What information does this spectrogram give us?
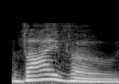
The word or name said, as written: vaivode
